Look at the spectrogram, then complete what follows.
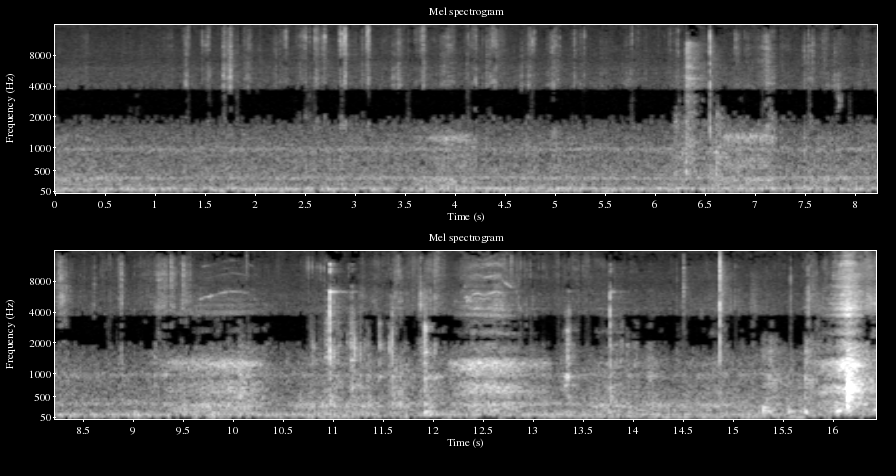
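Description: Faint small metallic clicks and scrapes as steel pinion gears and a grease applicator are handled on a Hardinge Sjogren collet chuck body, with a few louder clicks near the end.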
